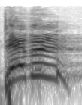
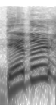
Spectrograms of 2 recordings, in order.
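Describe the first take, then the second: First: Loud call to the devil; shouted rebuke. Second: Said in the usual way. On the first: Retold or imitated. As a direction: call him out sharply. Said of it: "and I said". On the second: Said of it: "I said".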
